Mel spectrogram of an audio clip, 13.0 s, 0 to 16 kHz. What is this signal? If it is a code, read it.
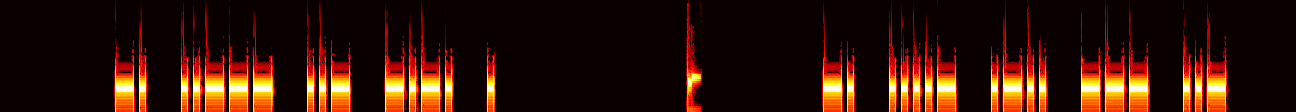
Morse code, heard as a keyed tone, about 20 wpm, spaced as for 14 wpm, 700 Hz. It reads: N2UCE N4LOU
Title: 140 Lesson 23g - Letter f - Call Signs 20wpm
